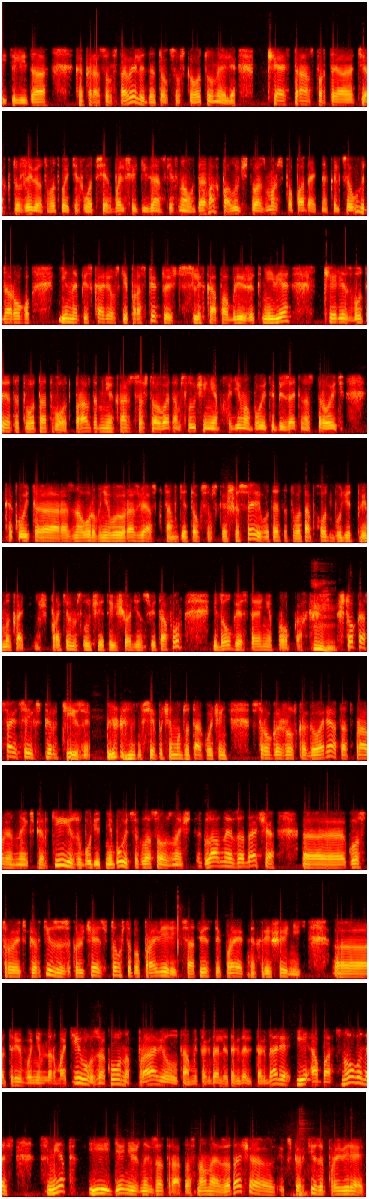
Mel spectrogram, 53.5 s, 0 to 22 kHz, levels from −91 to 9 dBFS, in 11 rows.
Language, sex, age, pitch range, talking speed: Russian, male, 50-69, 105-135 Hz, 150 wpm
